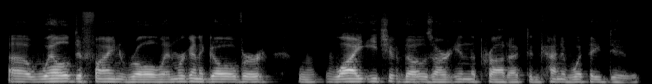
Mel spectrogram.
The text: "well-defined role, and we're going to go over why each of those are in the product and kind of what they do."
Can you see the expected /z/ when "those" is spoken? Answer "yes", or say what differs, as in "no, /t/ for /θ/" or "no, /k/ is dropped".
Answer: yes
